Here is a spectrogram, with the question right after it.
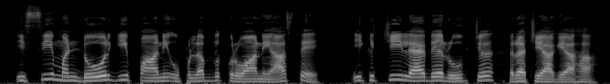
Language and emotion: Dogri, neutral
